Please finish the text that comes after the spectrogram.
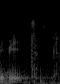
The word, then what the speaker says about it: Vít: The first name is Vít, V-I-T, call me Vít.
